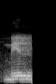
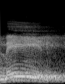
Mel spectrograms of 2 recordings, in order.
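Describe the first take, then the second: First: The vowel sounds like the e in bed. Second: The vowel sounds like the ai in day. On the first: The speaker calls it right. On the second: The speaker calls it wrong.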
